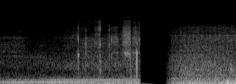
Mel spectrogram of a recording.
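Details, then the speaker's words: VW Jetta/Passat wagon after replacing a totally failed, heavily leaking rear main seal and refitting the clutch: smooth, even low idle with a steady tone and no knocks or misses, running good. "so we got her all back together seems like she's running good"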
